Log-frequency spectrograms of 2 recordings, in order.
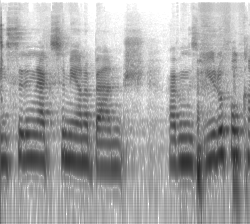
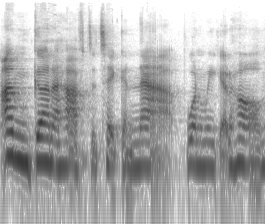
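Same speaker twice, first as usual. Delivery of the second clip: put-on exaggerated tired voice, quieter; 4 dB quieter than usual. Retelling a friend hinting on the way home: imitating obviously faked tiredness. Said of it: "really obviously being like".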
